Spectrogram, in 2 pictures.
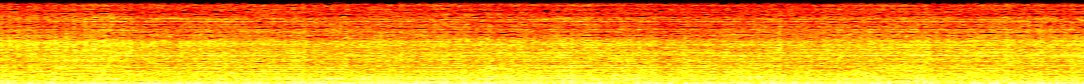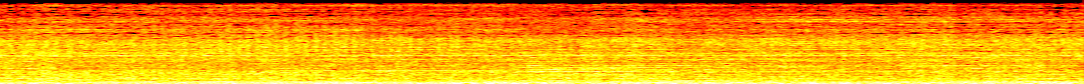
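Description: Live rock band playing in a stadium, heard from within the crowd as a loud, steady, dense wash of band and crowd sound. A brief high held note stands out about four seconds in.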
